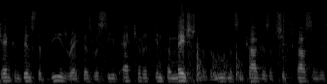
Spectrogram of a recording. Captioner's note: knock at door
